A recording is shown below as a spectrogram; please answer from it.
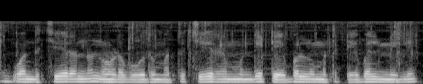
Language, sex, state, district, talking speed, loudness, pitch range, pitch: Kannada, male, Karnataka, Koppal, 170 wpm, -15 LUFS, 115-125 Hz, 120 Hz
